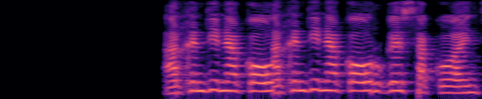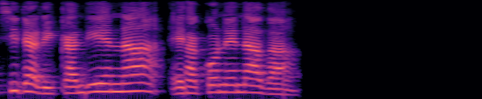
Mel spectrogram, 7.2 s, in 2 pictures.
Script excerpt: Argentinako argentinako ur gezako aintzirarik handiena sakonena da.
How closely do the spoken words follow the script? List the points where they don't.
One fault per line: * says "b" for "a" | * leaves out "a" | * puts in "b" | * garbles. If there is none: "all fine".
all fine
